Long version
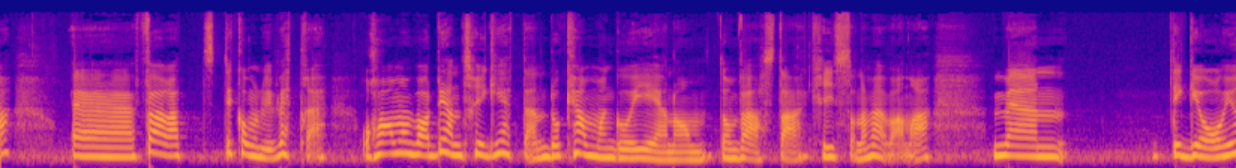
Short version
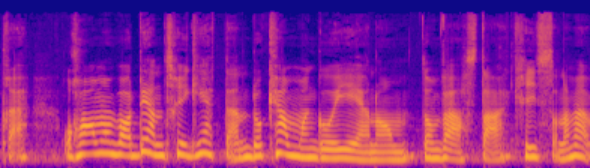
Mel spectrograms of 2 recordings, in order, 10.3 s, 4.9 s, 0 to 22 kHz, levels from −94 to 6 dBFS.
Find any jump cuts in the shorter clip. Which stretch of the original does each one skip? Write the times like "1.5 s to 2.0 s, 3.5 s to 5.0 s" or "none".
none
